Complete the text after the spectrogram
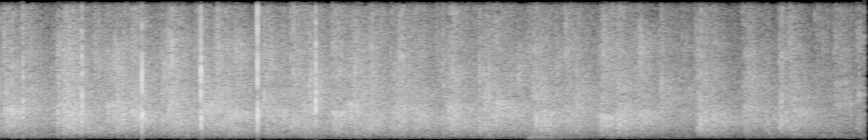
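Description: A crowd applauding steadily to congratulate a couple on the birth of a grandchild, dense overlapping claps forming a continuous wash of sound with a few sharper individual claps standing out, sustained throughout.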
